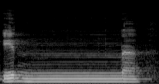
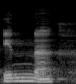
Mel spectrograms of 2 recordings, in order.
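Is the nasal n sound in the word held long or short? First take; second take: long; short. First: The nasal n sound is held long. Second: The nasal n sound is short. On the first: The speaker calls it right. "tetapi inna, lebih panjang lagi" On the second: The speaker calls it wrong. "kita membacanya tidak hanya inna"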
